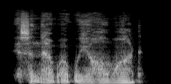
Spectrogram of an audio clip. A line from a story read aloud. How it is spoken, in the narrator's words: The reporter, her eyes shimmering with admiration and introspection, whispered, almost to herself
